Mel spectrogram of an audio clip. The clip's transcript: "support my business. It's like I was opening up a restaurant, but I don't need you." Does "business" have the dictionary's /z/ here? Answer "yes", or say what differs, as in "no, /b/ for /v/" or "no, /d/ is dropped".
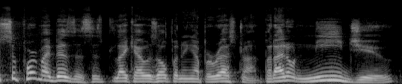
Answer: yes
